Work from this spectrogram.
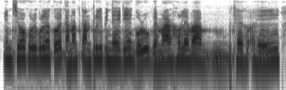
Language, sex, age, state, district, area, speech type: Assamese, female, 45-60, Assam, Dhemaji, urban, spontaneous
